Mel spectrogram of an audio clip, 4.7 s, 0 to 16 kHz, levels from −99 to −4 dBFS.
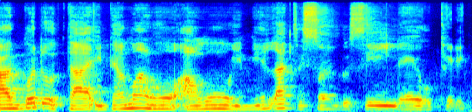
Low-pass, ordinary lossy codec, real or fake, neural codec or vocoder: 14.4 kHz; none; fake; codec, 44.1 kHz, 3.4 kbps, Pupu-Codec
